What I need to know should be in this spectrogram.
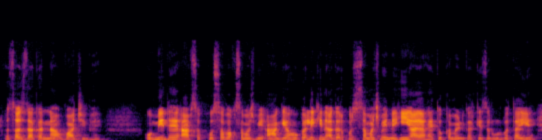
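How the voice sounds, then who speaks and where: Woman Quran teacher, patient and explanatory, slow drawn recitation between explanations, roomy echo, a bit muffled. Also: medium pitch.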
